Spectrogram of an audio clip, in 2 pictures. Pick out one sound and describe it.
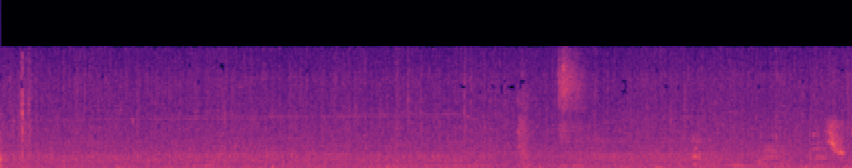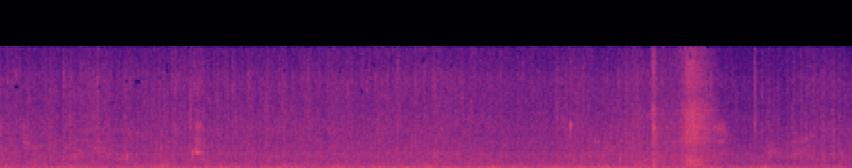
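Windscreen wipers sweep back and forth across the glass.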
